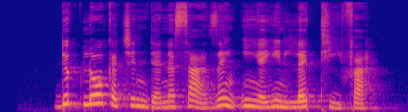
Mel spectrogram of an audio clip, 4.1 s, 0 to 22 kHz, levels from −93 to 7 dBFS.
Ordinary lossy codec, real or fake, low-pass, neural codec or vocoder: none; real; none; none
